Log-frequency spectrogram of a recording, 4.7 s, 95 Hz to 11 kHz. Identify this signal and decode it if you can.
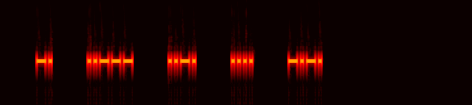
Morse code, heard as a keyed tone, about 37 wpm, spaced as for 18 wpm, 700 Hz. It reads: N2FHC
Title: USA Call Signs - 5 Characters - 4x Character Spacing - 40wpm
